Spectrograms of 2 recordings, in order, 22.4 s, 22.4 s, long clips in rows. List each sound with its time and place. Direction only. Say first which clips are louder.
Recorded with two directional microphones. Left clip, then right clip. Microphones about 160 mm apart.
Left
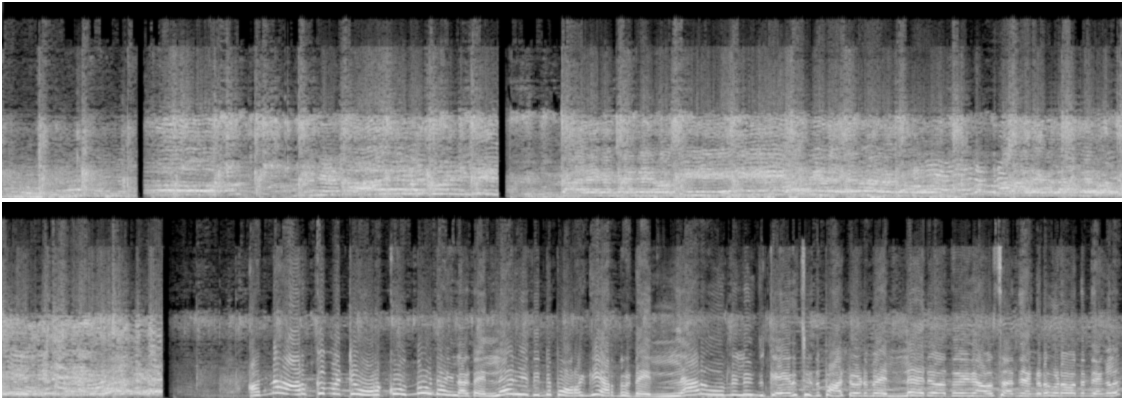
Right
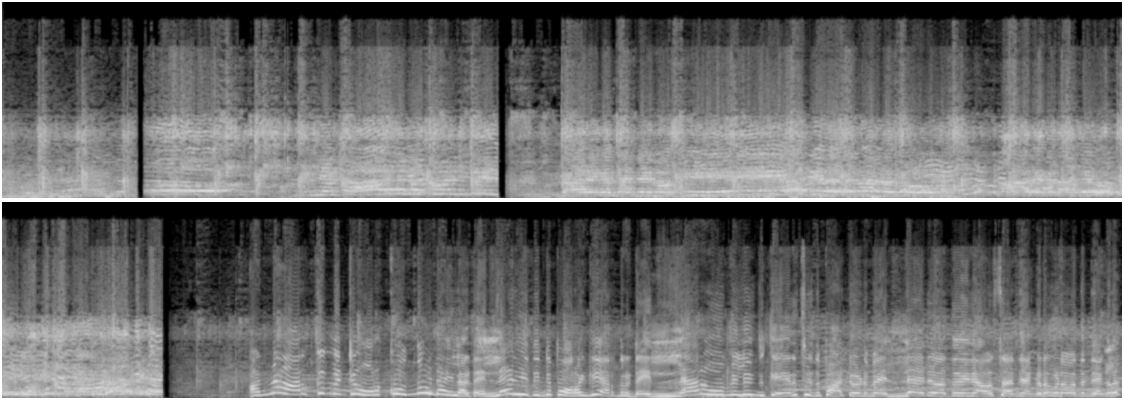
13.7 s music: left 3 dB; 35° left (ahead or behind)
16.2 s speech: left 1 dB; 35° left (ahead or behind)
17.7 s speech: even; 10° left (ahead or behind)
18.0 s speech: left 3 dB; 30° left (ahead or behind)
